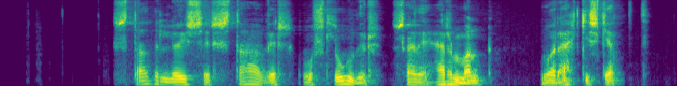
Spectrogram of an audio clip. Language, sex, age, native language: Icelandic, male, 30-39, Icelandic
